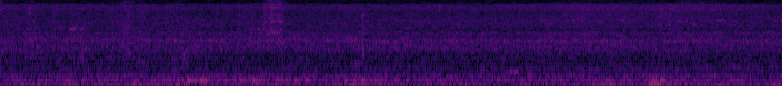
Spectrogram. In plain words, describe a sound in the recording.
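A small plastic model is set down on a hard surface with a soft knock.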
